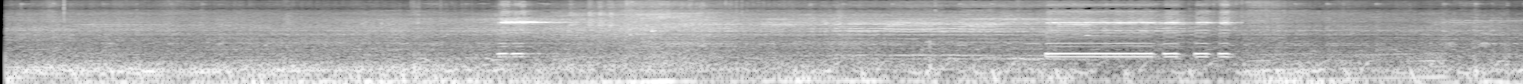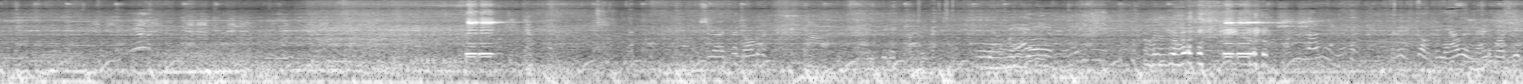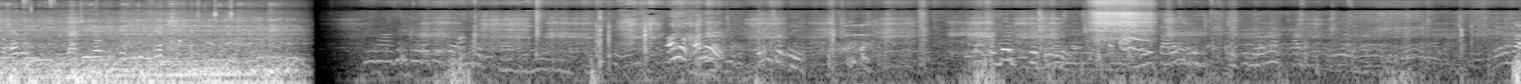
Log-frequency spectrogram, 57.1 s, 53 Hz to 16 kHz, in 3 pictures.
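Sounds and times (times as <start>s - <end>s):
low road rumble: 0.0s - 57.0s
car horns honking: 6.1s - 8.0s, 8.8s - 15.7s, 24.8s - 25.6s, 34.1s - 35.6s.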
